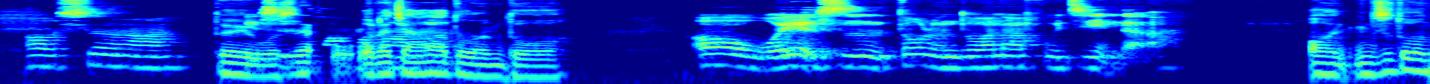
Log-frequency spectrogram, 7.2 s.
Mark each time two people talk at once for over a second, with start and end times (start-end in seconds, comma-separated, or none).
1.1-2.5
